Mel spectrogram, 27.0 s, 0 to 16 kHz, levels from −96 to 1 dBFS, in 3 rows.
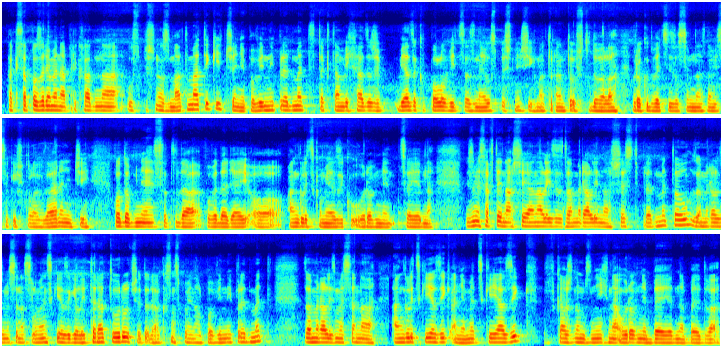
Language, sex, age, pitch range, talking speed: Slovak, male, 20-39, 125-140 Hz, 190 wpm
